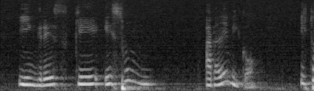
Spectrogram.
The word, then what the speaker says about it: Ingres: con este señor que se llama inglés porque me gusta decirle así como se escribe pero es aunque no en francés jean dominique ingres que es un académico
